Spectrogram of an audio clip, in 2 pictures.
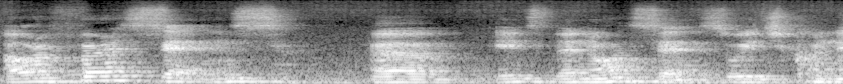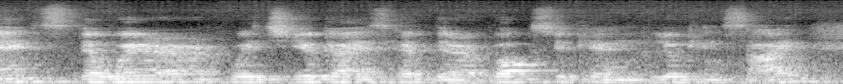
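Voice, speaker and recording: Very slow speech from a man at medium pitch, fairly even in intonation, with audible room echo and noticeable background noise. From Romania, left at age ten. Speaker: startup founder and CEO. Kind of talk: startup pitch.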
